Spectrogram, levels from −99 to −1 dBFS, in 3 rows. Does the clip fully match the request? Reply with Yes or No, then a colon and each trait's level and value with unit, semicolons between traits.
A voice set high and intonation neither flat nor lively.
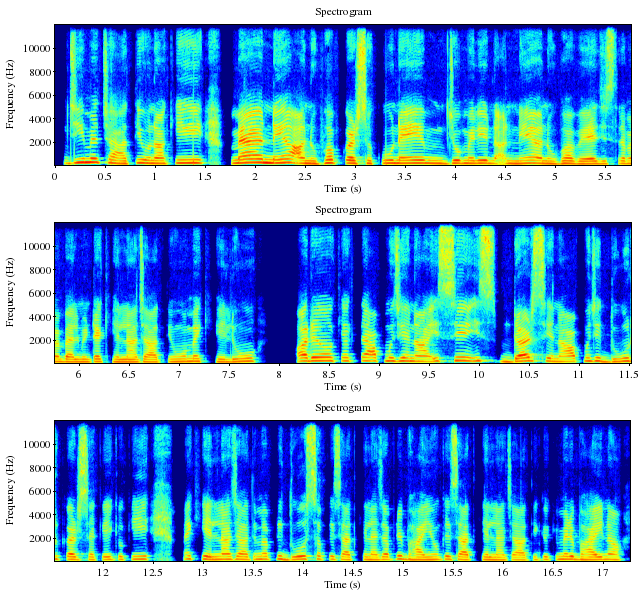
Yes: high, 235 Hz; average, 3.2 semitones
